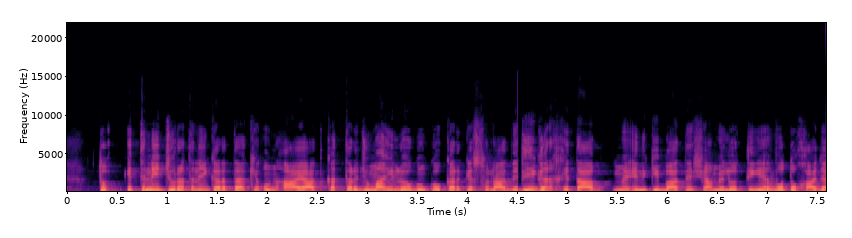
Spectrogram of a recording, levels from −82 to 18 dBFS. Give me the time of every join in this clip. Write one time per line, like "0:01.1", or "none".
0:04.5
